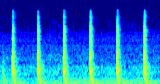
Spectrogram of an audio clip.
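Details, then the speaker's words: Car blend door actuator clicking behind the dash when adjusting A/C: sharp, even plastic knocks about four per second as worn gears turn freely and slip. "Oiga oiga como que alguien da con un lapicero así ve o con un con algo véalo de nuevo"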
